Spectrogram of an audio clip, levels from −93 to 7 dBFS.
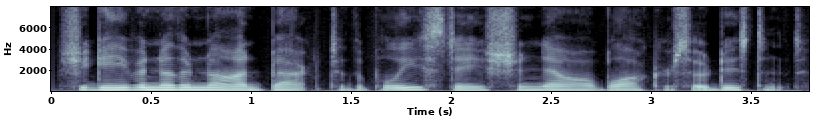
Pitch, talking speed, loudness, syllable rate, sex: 175 Hz, 235 wpm, -16 LUFS, 5.7 syllables/s, female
